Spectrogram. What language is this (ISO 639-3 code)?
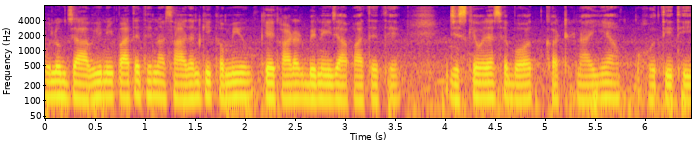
hin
